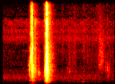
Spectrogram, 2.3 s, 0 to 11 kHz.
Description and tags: Door knob 001
door knob being turned.
door, knob, sound-effects, sound-fx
